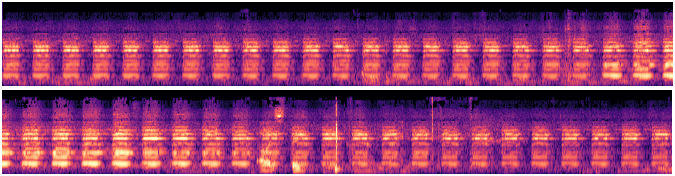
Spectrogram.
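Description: A car horn honks over and over in a steady, rapid rhythm, loud, right outside the window, with the blaring pulses continuing without a break for the whole stretch.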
